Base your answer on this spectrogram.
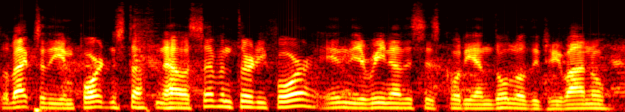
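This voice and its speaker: A man's medium-pitched voice at a very fast pace, ordinary pitch variation, noticeable background noise. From Mexico. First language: Spanish. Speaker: equestrian commentator. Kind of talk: live commentary.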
